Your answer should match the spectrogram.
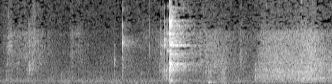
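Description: Quiet handling sounds: a few light clicks, one sharp click about two seconds in, then a soft rustle of about a second near the end, as gloved hands work an allen key and bolt in a rivet nut on a motorcycle exhaust silencer.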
